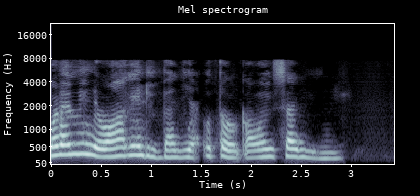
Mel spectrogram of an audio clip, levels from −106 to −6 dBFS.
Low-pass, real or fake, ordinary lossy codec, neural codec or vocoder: none; fake; none; codec, 16 kHz, 1 kbps, FreqCodec, larger model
